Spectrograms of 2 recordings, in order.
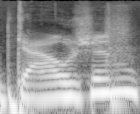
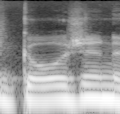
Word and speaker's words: Gaussian: I think it's meant to be pronounced Gaussian, but I always say Gaussian and people have a go at me.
